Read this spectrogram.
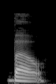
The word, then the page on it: bow: knot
